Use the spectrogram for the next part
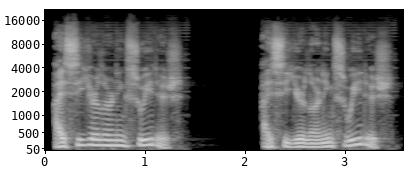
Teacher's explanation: notice the intonation you should sound a little surprised and interested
